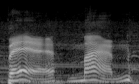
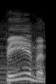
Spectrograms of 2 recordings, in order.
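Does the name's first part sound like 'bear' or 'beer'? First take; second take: bear; beer. First: The first syllable sounds like 'bear'. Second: The first syllable sounds like 'beer'. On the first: The speaker calls it right. "It's literally spelt bear man" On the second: The speaker calls it wrong. "is that not how you pronounce it? I went, no"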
